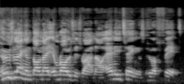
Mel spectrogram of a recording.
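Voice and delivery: ordinary delivery

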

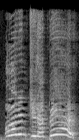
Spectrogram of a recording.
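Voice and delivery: high, loud, drawn-out surprise; slow, high delighted outburst; pleased surprise. Real, not acted. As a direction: exclaim it in happy relief. Sees own makeup in mirror.

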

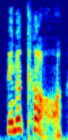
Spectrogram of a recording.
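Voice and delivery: high-pitched, disbelieving question; incredulous. A narrator's reading. Rummins hearing the commode will go by car, incredulous. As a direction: query it in open disbelief. Seller astonished at the plan.

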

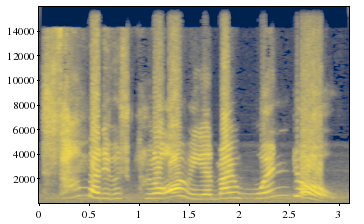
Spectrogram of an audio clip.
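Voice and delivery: high, loud, panicky voice; frightened child. Acted. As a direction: blurt it out in fear. Frightened child repeats alarm.

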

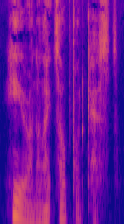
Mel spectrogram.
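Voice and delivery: usual speaking voice

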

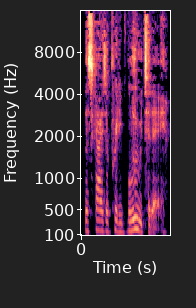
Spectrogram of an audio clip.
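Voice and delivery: "blue" emphasized, falling away afterwards; stress on blue. Shown as a demonstration. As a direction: lean on the word "blue". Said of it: "with emphasis on a different word each time".

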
